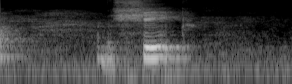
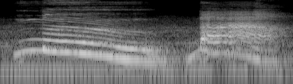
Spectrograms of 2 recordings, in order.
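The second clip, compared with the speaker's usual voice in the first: mooing and baaing; 6 semitones higher than usual. Acted. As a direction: moo and baa to scare the farmer. Animals cry under the bed.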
